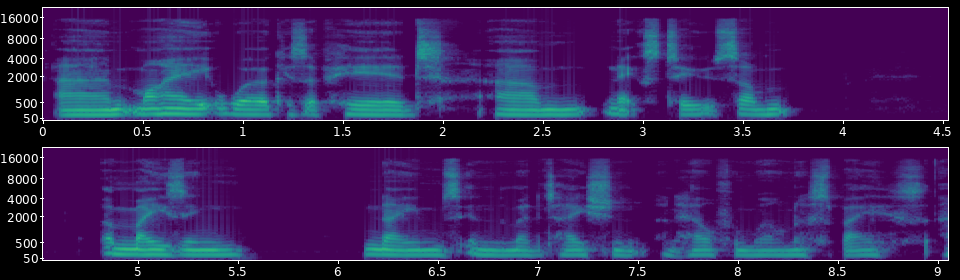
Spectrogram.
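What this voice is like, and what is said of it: London accent. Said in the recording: “I'm originally from London, as you could probably tell from the accent”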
